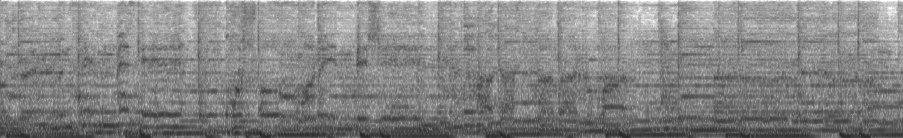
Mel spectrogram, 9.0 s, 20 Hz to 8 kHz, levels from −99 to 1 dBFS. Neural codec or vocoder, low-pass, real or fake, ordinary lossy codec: codec, 16 kHz, 8 kbps, FunCodec, trained on Chinese and English, 25 frames a second; none; fake; none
